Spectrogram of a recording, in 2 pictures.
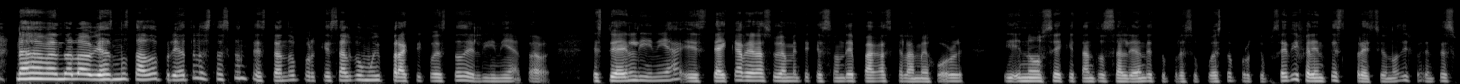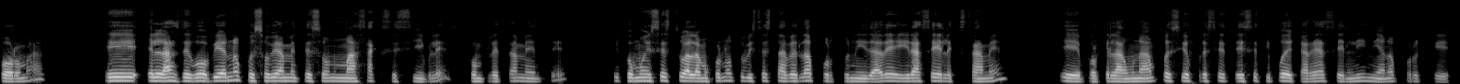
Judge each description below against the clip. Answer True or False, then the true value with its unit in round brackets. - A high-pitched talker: False (155 Hz)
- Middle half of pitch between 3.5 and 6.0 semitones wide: False (3.1 semitones)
